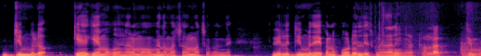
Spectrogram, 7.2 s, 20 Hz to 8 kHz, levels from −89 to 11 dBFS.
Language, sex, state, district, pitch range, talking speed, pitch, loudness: Telugu, male, Andhra Pradesh, Annamaya, 110-130 Hz, 150 wpm, 120 Hz, -18 LUFS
